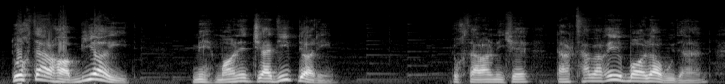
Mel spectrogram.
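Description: A man narrating a serialized story as a scripted audiobook, reading in a slow, measured way. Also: medium pitch, mellow. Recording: faint music behind.

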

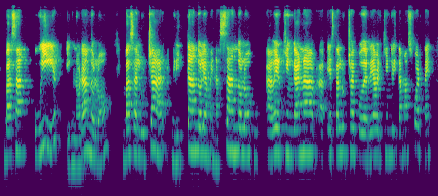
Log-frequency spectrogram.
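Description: A woman explaining child tantrums in an animated way, acting out children and parents in quoted voices. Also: a little high, moderate pace, few pauses. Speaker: parenting expert. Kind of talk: explanatory conversation.

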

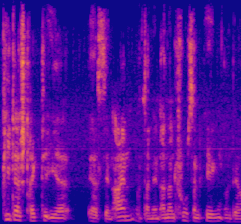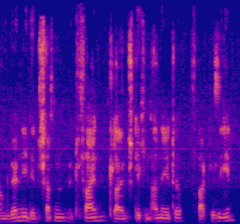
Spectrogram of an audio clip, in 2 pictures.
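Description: A man with a husky voice narrating a children's story in a calm, even way, on a dull lo-fi recording. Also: medium pitch, a little fast, hardly any pauses. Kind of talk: storybook reading.

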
